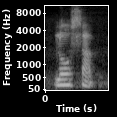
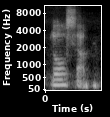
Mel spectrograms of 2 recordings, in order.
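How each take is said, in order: Both takes have the same delivery.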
